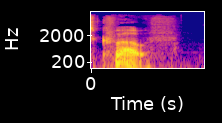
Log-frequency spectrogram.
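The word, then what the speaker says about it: Kvothe: The very first line of the book that I initially wrote was, "My name is Quoth," pronounced nearly the same as Quoth, like Quoth the Raven.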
